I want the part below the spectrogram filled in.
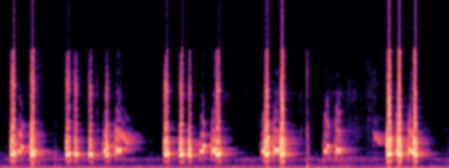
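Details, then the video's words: Trukan young calling its mother, used as lure audio: rapid rasping chirps in rhythmic runs of three to five notes, pausing briefly between runs. "anak trukan memanggil induk"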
